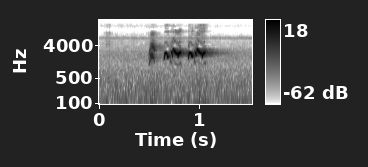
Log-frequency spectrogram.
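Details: Sooty-headed bulbul in lively song, used to coax quieter bulbuls into singing: a single short phrase of bubbly, slurred whistled notes lasting under a second, over a quiet background.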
